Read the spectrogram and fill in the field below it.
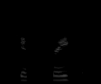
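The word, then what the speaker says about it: Schitt's Creek: I love how it's it's spelled S C H I T, but it's called Yeah. Shitz Creek.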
